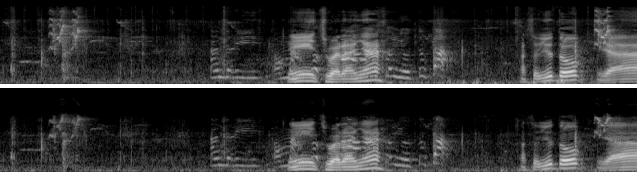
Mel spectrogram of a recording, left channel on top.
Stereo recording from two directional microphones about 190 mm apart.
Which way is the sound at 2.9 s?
5° left (ahead or behind).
